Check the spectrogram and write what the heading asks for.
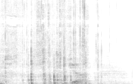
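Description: Clear plastic bag crinkling as it is handled, a run of short, sharp crackles.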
